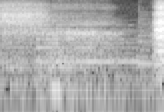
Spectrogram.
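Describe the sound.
A brief, airy breath drawn in through the nose, rising sharply at the very end over a soft, steady tonal background.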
